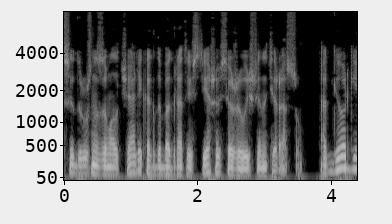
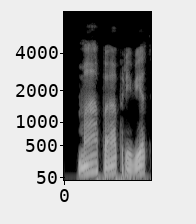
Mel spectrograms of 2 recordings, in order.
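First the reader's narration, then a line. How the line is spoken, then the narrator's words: Cheerful girl's greeting. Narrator (Russian): весело поздоровалась девушка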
